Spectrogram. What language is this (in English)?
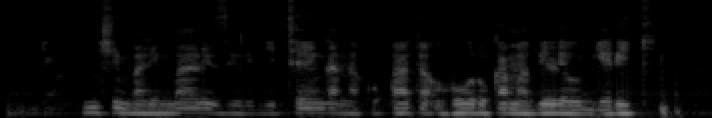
Swahili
